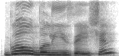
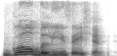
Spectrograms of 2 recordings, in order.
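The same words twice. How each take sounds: First: "globalization" with a rounded "glow" and W glide; British-style "globalization", rising at the end. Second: "globalization" with a plain O, no W glide; American-style "globalization", falling at the end. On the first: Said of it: "In British". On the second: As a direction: say "globalization" with a simple "glo". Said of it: "In America". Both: Shown as a demonstration.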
